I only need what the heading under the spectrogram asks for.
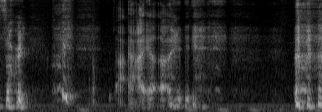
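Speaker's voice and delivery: giggling, laughing helplessly mid-sentence. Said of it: "I don't know why I'm laugh-".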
